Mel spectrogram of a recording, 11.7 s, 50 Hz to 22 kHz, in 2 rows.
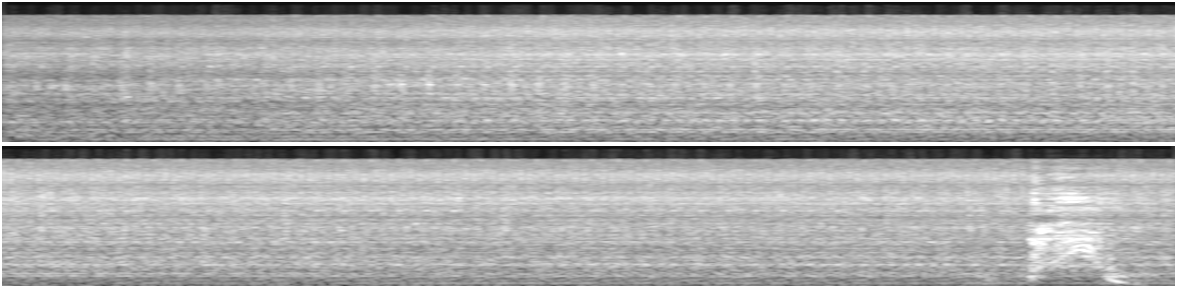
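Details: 2006 Renault Scenic 2, K4M 1.6 with automatic, 202,000 km, warm idle: faint irregular knock underneath at roughly three to four a second, coming from below as the engine heats; source unconfirmed.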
